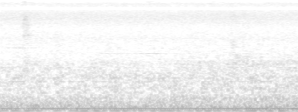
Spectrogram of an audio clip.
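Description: A steady low hum with a faint even background hiss; no distinct events stand out.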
